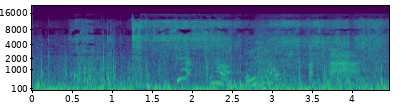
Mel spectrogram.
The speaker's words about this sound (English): One more time on the tire stab. I love this.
